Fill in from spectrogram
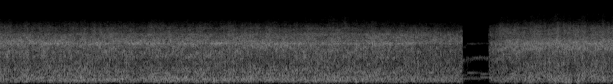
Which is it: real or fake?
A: fake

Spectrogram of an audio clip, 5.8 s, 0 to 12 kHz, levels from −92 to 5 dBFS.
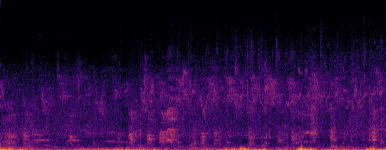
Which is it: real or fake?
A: real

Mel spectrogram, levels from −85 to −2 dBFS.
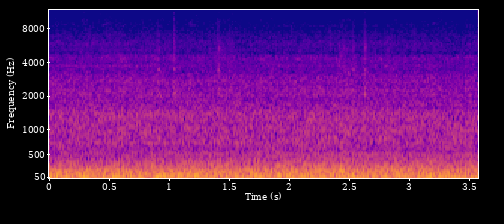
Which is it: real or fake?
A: real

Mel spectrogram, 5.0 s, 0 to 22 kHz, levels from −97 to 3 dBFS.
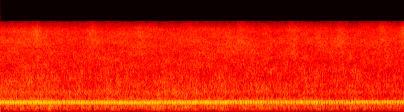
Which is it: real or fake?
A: fake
